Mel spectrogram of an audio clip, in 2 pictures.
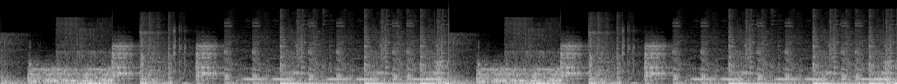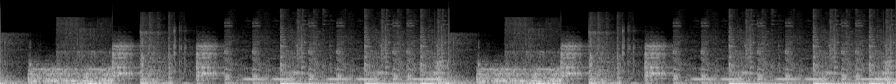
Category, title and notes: Instrument samples > Percussion
This 107bpm Drum Loop is good for composing Industrial/Electronic/Ambient songs or using as soundtrack to a sci-fi/suspense/horror indie game or short film.
Weird, Industrial, Samples, Packs, Soundtrack, Dark, Alien, Underground, Loop, Ambient, Drum, Loopable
